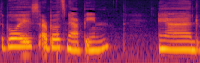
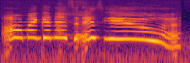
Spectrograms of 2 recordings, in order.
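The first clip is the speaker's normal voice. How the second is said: playful surprise; 6 dB louder, slower than usual. Pretend. Finding child in hide-and-seek.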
